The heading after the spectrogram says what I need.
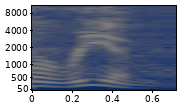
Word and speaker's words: Berean: tonight it's yeah okay I've been told it's Berean Berean Christian yes or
